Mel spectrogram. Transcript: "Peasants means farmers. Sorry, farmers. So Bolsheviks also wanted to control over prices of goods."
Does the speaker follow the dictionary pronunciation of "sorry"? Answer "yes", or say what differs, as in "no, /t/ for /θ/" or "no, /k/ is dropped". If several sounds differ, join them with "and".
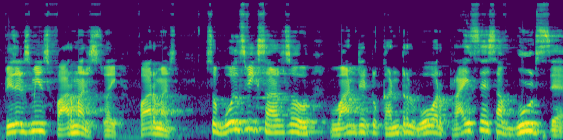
no, /ɹ/ is dropped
